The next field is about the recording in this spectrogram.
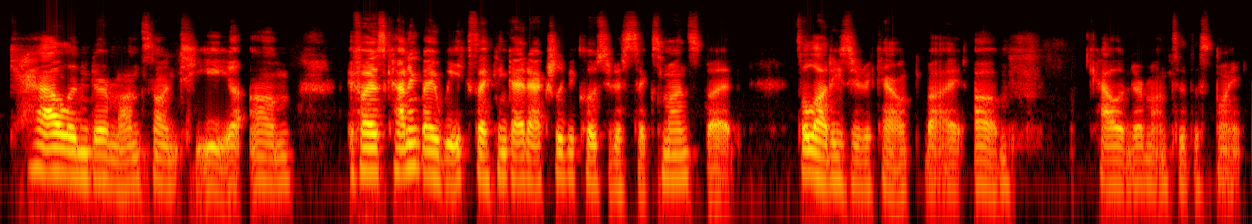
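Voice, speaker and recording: A young man in casual chat, his voice cracking and squeaky, deep and stuffy from a cold, rambling with many ums and likes. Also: a bit bright, dry recording. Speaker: vlogger. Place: small room indoors.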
